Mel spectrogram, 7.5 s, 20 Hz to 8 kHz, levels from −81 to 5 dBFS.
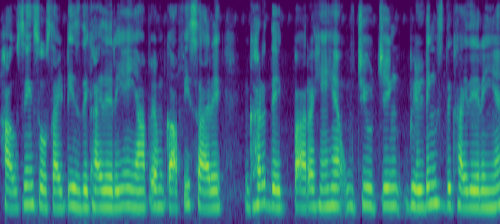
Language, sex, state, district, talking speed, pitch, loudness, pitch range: Hindi, female, Uttarakhand, Uttarkashi, 175 wpm, 185 Hz, -17 LUFS, 180-195 Hz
